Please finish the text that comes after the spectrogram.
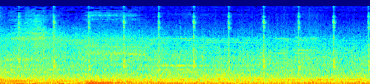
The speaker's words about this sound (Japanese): あ車来ちゃったから曲がれないかもしれないなこれ曲がれないですね直進しちゃいますいつもあの苦戦するところが今日は車がいっぱいでもう曲がることもできません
